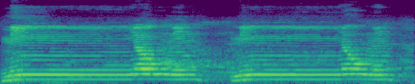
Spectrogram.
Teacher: नून साकिन के बाद या आ रहा है तो इदगाम हुआ, ठीक है। तो फिर अब यहाँ पर गुन्ना करके पढ़ेंगे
